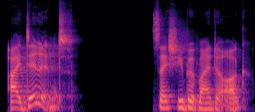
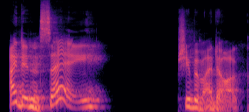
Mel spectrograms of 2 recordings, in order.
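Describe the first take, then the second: First: There is a pause after the word didn't. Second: There is a pause after the word say. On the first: "and then pause after didn't" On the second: "and then pause after say"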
